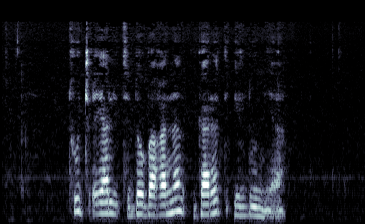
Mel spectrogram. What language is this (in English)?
Georgian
